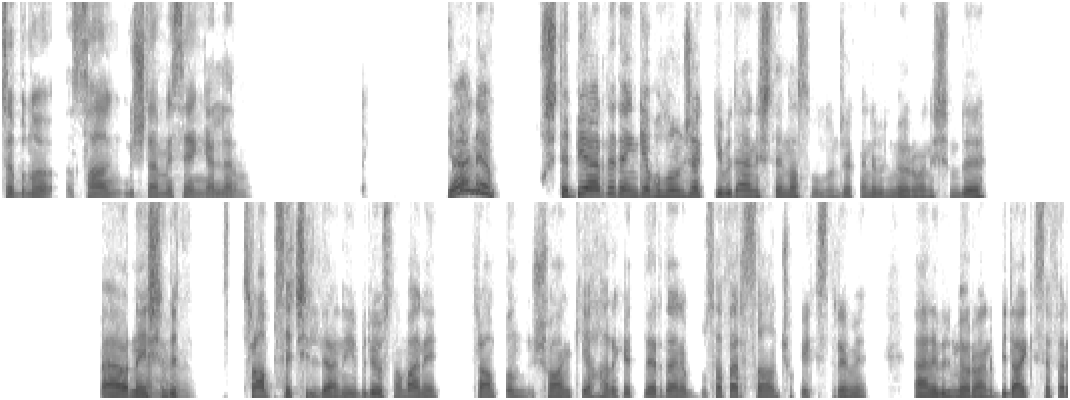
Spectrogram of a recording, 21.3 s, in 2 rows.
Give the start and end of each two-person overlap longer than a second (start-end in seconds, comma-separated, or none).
none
